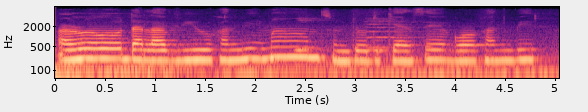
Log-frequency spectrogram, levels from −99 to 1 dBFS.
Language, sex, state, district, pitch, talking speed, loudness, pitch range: Nagamese, female, Nagaland, Kohima, 205 Hz, 155 wpm, -15 LUFS, 195-220 Hz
